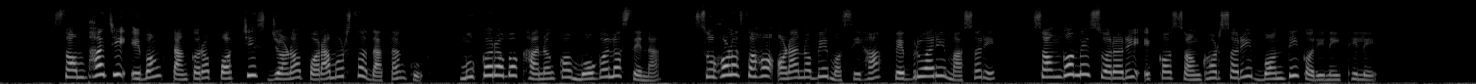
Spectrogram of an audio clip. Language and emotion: Odia, neutral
